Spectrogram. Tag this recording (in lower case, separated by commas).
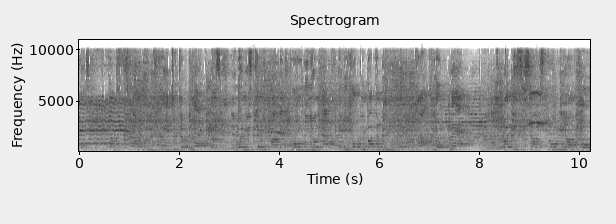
music, male singing, female singing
